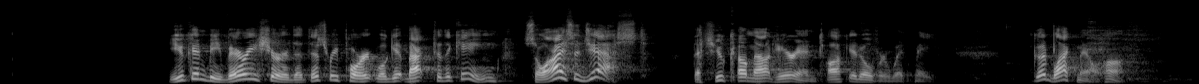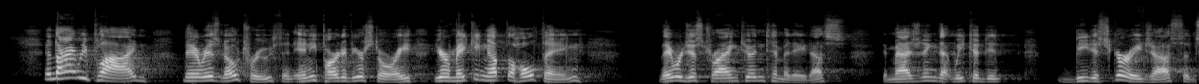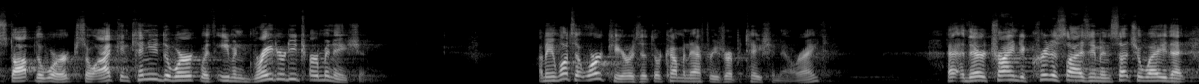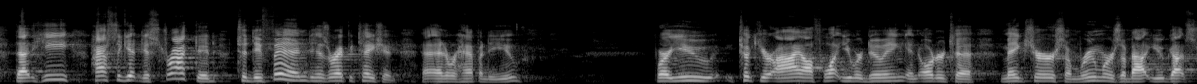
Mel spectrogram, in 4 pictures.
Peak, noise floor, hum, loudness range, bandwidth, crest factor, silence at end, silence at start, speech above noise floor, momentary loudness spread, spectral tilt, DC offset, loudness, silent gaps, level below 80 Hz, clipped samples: 0 dBFS; -70 dBFS; none; 8 LU; 16 kHz; 22 dB; 0 s; 1.7 s; 48 dB; 15 LU; -4 dB/octave; under 0.1%; -22 LUFS; none; -76 dBFS; under 0.1%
